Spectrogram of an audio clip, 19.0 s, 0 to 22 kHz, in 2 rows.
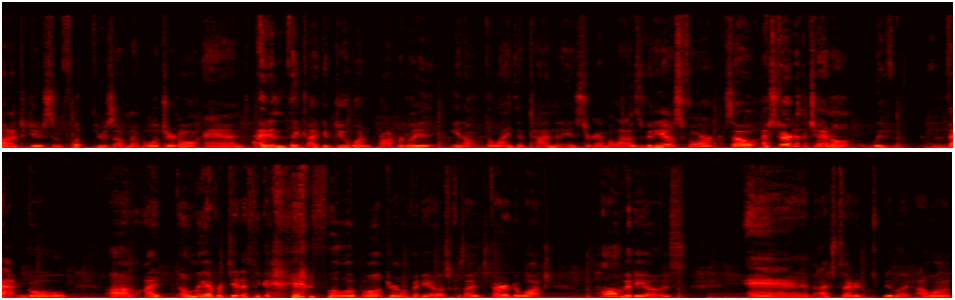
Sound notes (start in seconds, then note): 12.2 laughing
